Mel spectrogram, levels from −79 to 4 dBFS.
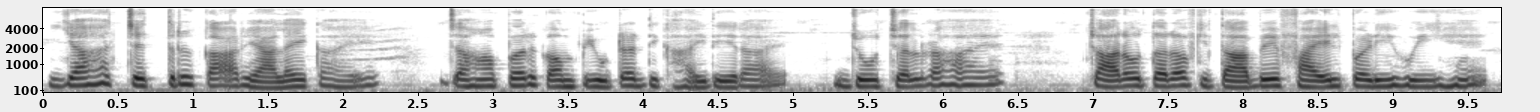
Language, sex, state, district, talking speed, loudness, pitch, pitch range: Hindi, female, Maharashtra, Solapur, 140 wpm, -16 LUFS, 200 Hz, 185-210 Hz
